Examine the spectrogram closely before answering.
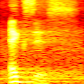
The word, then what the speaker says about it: Axis: Have any of you all noticed when you take the 3 letters X, Y, and Z, they pronounce the same name as Axis. Axis, Axis. So X, Y, Z, pronounced as Axis.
